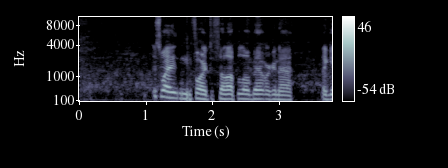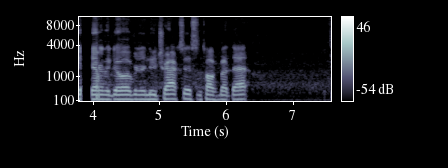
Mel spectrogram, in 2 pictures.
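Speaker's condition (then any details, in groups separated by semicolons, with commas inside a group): No condition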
